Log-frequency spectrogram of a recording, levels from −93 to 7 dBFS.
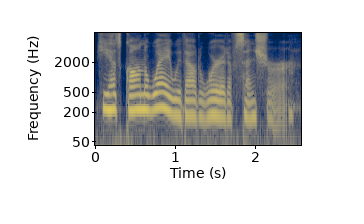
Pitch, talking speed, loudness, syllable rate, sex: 190 Hz, 210 wpm, -18 LUFS, 5.3 syllables/s, female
